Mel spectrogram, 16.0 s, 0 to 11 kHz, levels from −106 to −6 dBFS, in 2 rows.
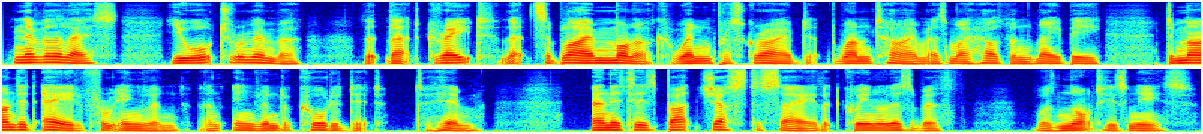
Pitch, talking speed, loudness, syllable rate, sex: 110 Hz, 170 wpm, -20 LUFS, 5.1 syllables/s, male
